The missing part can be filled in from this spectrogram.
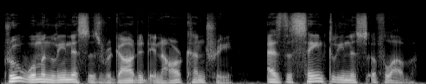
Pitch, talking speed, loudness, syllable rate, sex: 95 Hz, 170 wpm, -19 LUFS, 5.3 syllables/s, male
